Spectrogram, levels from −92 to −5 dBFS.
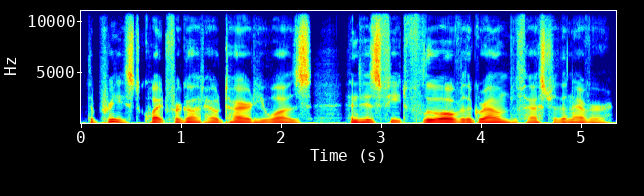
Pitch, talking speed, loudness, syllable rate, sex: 110 Hz, 200 wpm, -19 LUFS, 5.0 syllables/s, male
